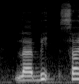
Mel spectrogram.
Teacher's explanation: ساکن حمزہ کو جھٹکے کے ساتھ پڑھیں گے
